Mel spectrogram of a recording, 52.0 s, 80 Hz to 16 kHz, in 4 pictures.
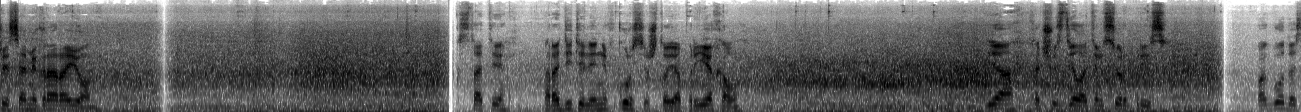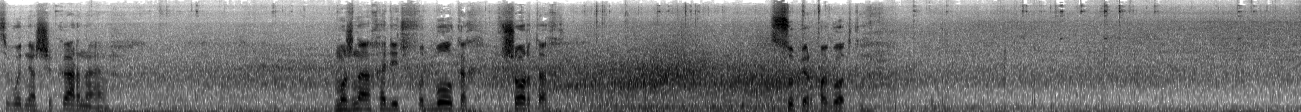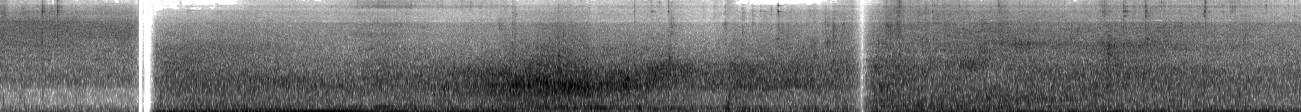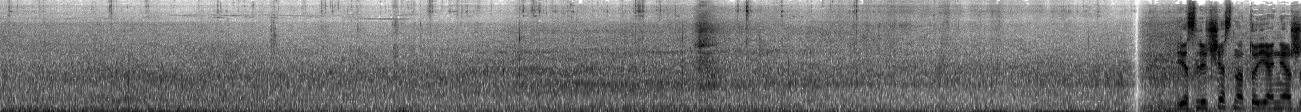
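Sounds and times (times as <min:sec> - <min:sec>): traffic rumble: 0:00.0 - 0:52.0.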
